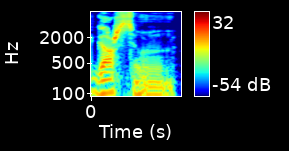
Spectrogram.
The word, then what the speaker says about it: gossoon: Interesting word there, gossoon, Gossoon. The Irish word for a country boy basically is garsoon. It's spelt in Gaelic Garsu with an accent N. And it's basically the same as garçon, the French for boy.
